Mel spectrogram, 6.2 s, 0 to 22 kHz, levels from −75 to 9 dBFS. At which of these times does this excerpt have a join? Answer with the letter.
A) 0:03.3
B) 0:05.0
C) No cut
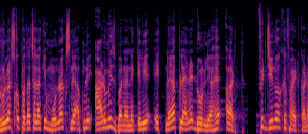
B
